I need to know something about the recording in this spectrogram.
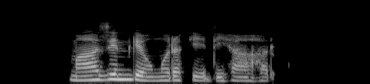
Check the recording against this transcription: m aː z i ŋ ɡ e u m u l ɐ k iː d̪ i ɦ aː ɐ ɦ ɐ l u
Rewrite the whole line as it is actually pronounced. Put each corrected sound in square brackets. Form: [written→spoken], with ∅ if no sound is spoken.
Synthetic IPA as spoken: m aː z i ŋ ɡ e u m u [l→ɾ] ɐ k iː d̪ i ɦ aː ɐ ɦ ɐ [l→ɾ] u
